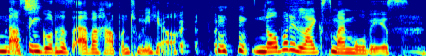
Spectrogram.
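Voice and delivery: faked, put-on German accent. Imitating the director under discussion, complaining about Earth: imitating a German accent. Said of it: "now I feel bad that we mocked his accent".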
